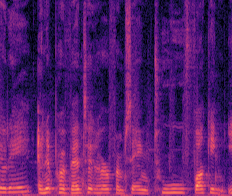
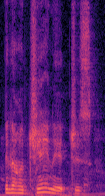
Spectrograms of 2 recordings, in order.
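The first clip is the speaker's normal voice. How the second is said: ordinary delivery, nothing marked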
